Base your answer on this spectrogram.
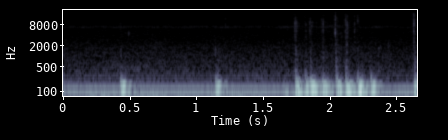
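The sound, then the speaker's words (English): Typing on a computer keyboard: a few soft, scattered taps, then a quicker flurry of clicking keystrokes near the end. It is faint, over a low steady hum. “I have to type this and figure out where the fuck it is”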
